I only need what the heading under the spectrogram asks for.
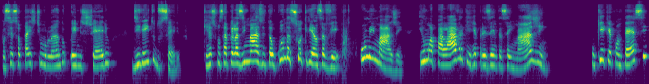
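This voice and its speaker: A woman's voice: high-pitched, lively intonation, normal speed. A woman giving a casual video lesson to teachers, demonstrating games to the camera and sounding out words. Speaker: teacher and educator. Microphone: camera facing her.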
